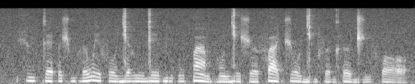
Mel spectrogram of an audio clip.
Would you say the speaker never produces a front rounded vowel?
no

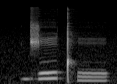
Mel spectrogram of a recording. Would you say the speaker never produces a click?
no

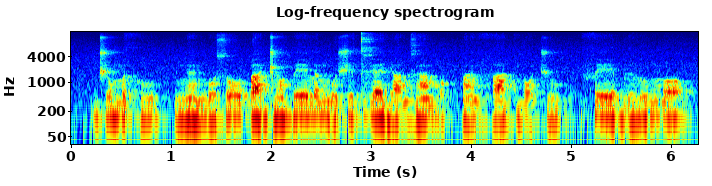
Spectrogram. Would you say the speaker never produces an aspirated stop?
yes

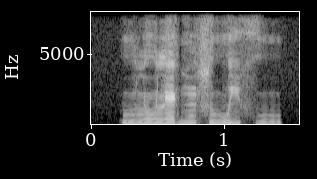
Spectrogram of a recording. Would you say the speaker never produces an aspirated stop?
yes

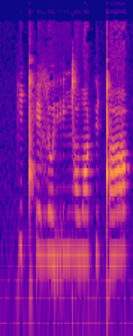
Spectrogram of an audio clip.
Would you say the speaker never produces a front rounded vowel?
no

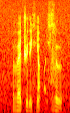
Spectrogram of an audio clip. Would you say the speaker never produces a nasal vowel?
no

